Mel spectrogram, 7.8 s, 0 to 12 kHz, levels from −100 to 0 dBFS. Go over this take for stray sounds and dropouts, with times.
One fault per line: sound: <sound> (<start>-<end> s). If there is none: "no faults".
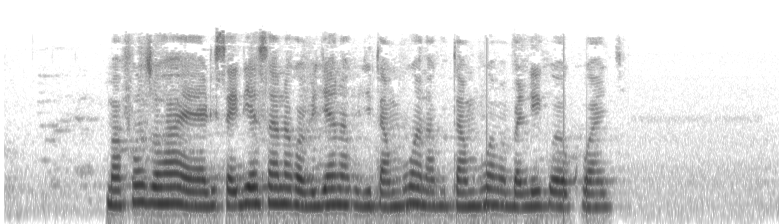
no faults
